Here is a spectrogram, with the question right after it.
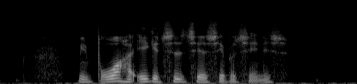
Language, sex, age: Danish, male, 25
